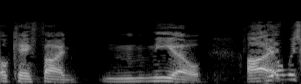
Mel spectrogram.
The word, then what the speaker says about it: MiO: I'm gonna support Lemonade Mayo because I've got a big glass of it right here and it tastes delicious. I think it's Mio, actually, not Mayo. Okay, fine. Mio.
